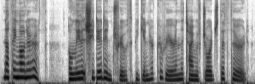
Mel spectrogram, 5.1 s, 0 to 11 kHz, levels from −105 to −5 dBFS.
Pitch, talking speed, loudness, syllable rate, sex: 215 Hz, 210 wpm, -17 LUFS, 5.6 syllables/s, female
